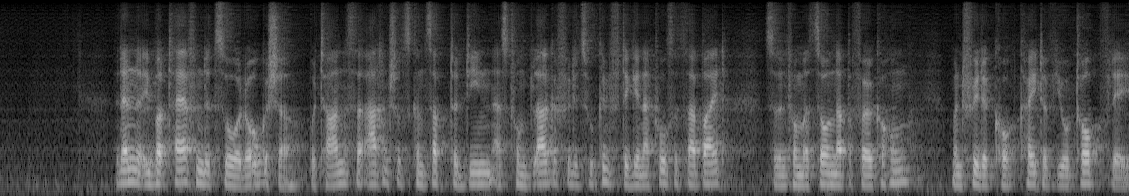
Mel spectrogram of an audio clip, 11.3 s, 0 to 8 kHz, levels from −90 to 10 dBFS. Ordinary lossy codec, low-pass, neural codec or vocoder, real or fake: none; none; codec, 16 kHz, 0.2 kbps, FocalCodec; fake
